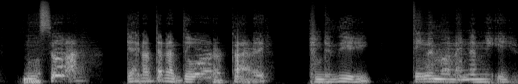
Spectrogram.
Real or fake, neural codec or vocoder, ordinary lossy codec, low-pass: fake; codec, 44.1 kHz, 0.9 kbps, DAC; none; none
